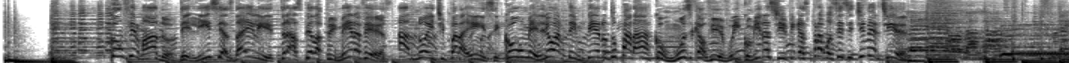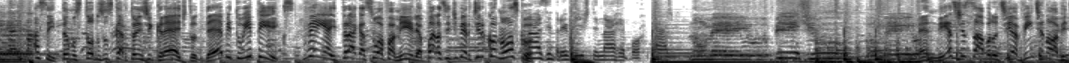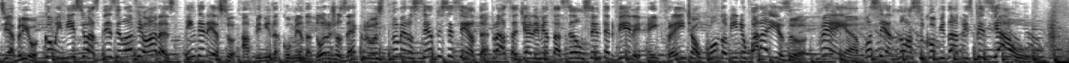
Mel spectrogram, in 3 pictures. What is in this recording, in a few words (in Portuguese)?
locutor, chamadas; NOITE PARAENSE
